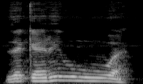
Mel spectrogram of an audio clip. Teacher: dengan meleburkan Bunyi atau suara dua baris ke dalam huruf wau yang disertai dengan dengung selama dua ketukan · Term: Idgham Bighunnah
